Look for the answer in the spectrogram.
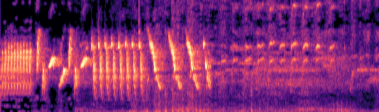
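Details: European goldfinch mating song intended to prompt breeding: a loud buzzy note, then quick twittering phrases for two seconds, fading into soft low background noise.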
